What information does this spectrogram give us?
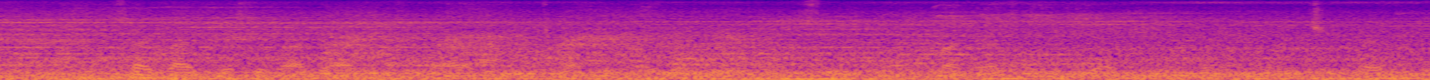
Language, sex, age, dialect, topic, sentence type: Maithili, male, 56-60, Eastern / Thethi, agriculture, statement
